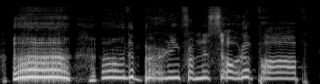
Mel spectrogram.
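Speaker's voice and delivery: loud, high hammed-up agony; mocking wail. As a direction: wail like a melodramatic victim, making fun. Mocking streamer's choking complaint.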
